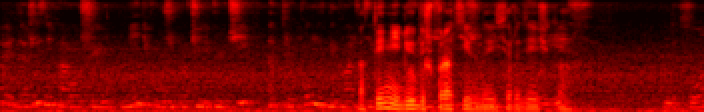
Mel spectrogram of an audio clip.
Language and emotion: Russian, neutral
